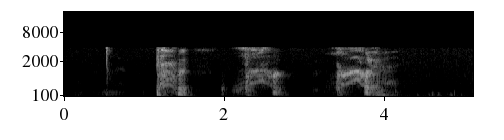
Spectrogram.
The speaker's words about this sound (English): I should hit my cough button, shouldn't I? But I'm not.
